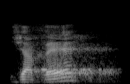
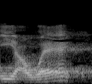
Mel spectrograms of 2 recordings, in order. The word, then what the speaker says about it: Javé: O nome divino, vou pronunciar aqui, porque tenho que pronunciar para vocês saberem. Javé, esse é o nome dele. Ou Yahweh, na forma hebraica.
